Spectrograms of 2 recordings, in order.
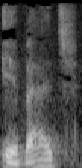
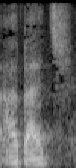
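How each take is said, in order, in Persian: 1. اولین مصوت صدای 'i' است. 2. اولین مصوت صدای 'a' است. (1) "عوج به کسر این، فدین و کل مالا یورا" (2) "عوجه به فتح این فل عوده و کل ما یورا"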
